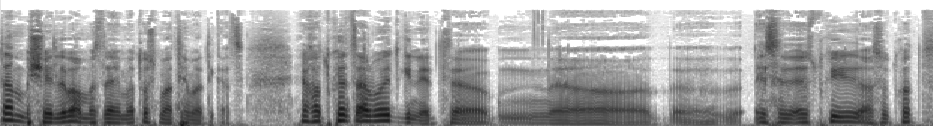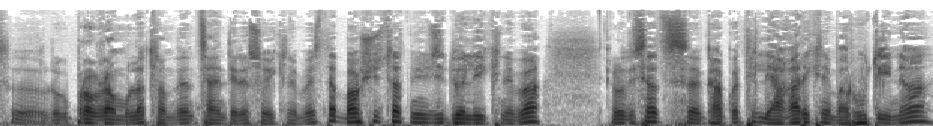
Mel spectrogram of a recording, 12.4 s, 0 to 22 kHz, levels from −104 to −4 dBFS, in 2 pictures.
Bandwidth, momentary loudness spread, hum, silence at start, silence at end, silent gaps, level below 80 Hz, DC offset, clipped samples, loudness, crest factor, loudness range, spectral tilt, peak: 16 kHz; 14 LU; none; 0 s; 0 s; none; -38 dBFS; under 0.1%; under 0.1%; -22 LUFS; 18 dB; 4 LU; -5.5 dB/octave; -4 dBFS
